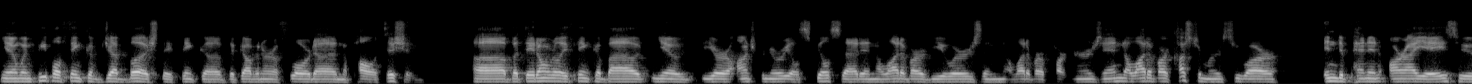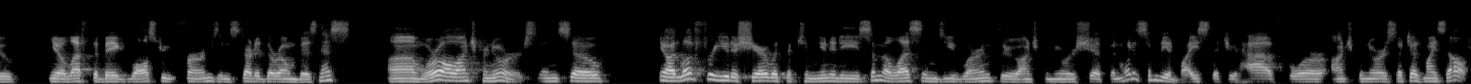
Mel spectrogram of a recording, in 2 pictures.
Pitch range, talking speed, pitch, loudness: 125-145 Hz, 220 wpm, 135 Hz, -24 LUFS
